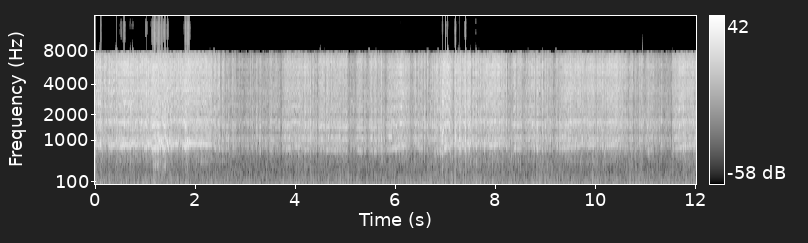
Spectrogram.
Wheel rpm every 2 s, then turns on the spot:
220, 220, 220, 220, 230, 220.
none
